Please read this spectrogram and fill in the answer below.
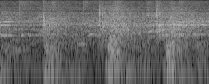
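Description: Repeated heavy thuds on a wrestling ring, about one every half second or so, with voices over them.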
